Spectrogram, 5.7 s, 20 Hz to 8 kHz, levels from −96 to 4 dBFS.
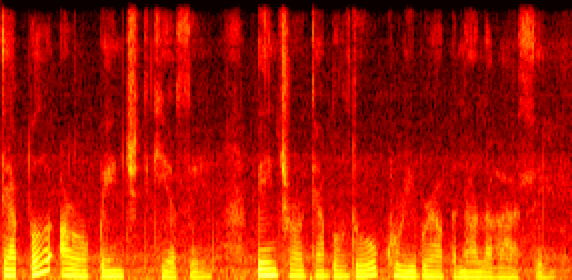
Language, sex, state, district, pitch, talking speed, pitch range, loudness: Nagamese, female, Nagaland, Dimapur, 155 Hz, 125 wpm, 140-170 Hz, -19 LUFS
